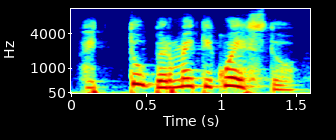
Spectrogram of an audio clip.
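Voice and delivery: furious challenge. A narrator's reading. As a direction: confront him, outraged and loud. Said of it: "corse infuriato da Enlan".

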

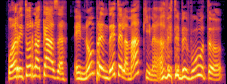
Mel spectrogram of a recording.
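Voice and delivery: loud, jovial joke; host jokes to departing guests, loud and jovial; joking. Acted. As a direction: boom out the joke with a grin. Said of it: "scherzò".

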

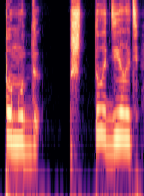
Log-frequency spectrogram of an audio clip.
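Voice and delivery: high, slow, puzzled question; baffled. A narrator's reading. Girl fails to understand an odd word, baffled. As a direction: stumble on the word, then ask. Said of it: "не поняла Оли".

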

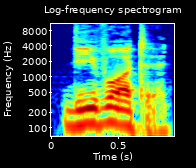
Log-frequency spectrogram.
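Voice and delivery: ordinary delivery

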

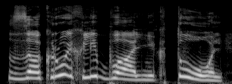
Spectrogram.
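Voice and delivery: a woman laughing off her suitor, rough and loud; laughing rebuke. Acted. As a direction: laugh while telling him to shut up. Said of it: "смеётся Люда густым голосом".

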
